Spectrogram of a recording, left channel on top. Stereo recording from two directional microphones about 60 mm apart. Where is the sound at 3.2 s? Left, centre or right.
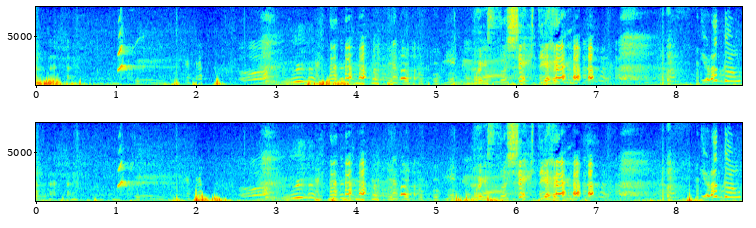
Right.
